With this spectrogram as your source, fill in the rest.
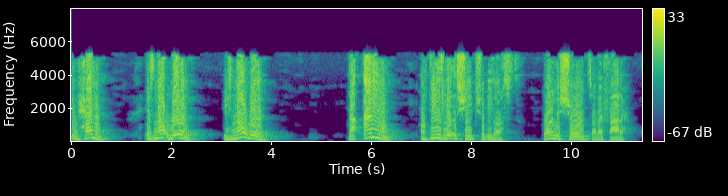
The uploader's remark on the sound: Recorded live at Liberty Church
